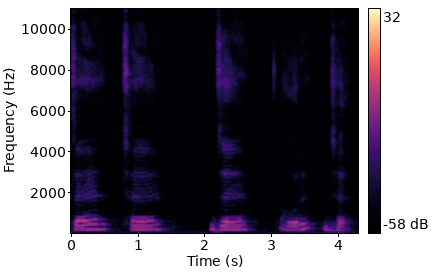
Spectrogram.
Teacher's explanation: स्पर्श संघर्षी में जो हमारा च वर्ग है च छ ज और झ यह स्पर्श संघर्षी व्यंजन कहलाते हैं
